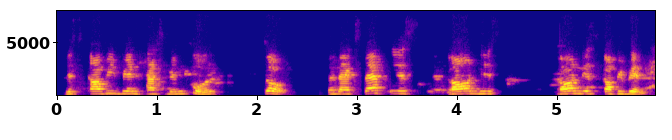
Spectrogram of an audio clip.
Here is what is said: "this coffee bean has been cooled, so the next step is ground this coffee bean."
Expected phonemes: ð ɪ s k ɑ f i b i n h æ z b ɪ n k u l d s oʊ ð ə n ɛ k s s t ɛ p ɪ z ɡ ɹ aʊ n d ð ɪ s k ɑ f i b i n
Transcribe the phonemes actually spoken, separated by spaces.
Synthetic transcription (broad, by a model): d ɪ s k ɑ f i b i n h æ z b ɪ n k u l d s oʊ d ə n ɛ k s s t ɛ p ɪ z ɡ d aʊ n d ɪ s k ɑ f i b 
